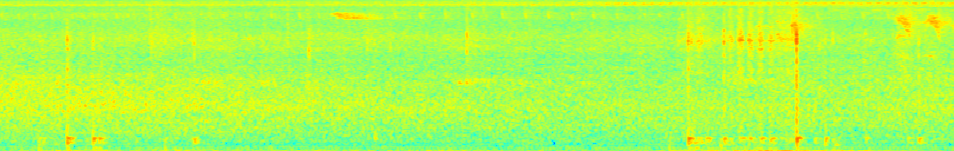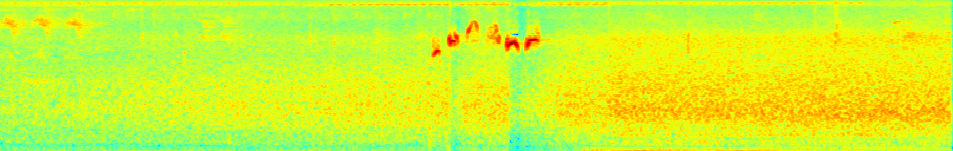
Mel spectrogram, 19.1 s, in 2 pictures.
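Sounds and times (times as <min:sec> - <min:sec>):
forest background noise: 0:00.0 - 0:19.0
steady rushing noise: 0:00.0 - 0:19.0
high bird chirps: 0:13.8 - 0:15.2.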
